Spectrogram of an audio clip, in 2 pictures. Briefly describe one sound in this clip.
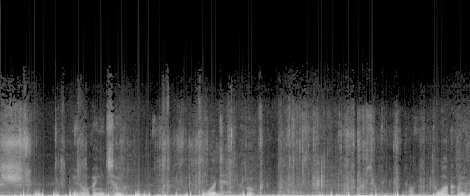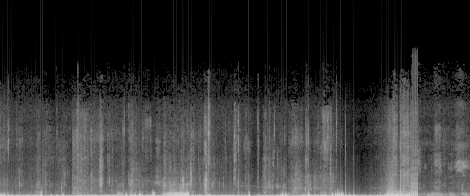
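Footsteps squelch and crunch on wet mud and gravel.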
